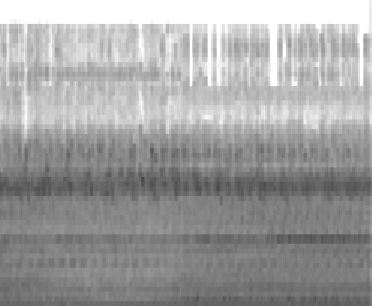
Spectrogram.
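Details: Rough, uneven cold idle with a regular tapping about three times a second from the top end on first start after fuel line work, with an extra quart of oil added; cylinders misfiring, engine smoking.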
